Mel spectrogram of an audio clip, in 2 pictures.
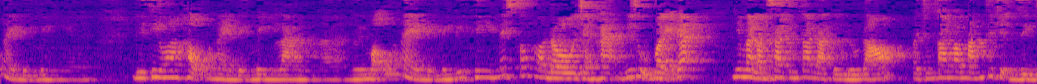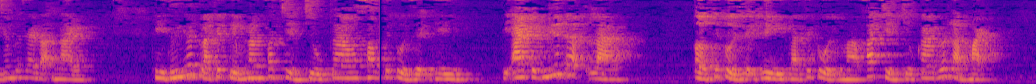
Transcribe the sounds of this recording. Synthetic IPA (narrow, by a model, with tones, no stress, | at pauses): na˨˩jɗe˧˩mï˨˩ŋ̟˨˩ | ɗi˧t̪ʰi˧hwaː˧nɦə̰˧˨wna˨˩jɗe˧˩mï˨˩ŋ̟laː˨˩mː˨˩ŋɨ˨˩əjmə̰˧˥wna˨˩jɗe˧˩mï˨˩ŋ̟ɗi˧t̪ʰi˧nɛ˦˥s̚fɔ˦˥t̚mɔ˧ɗo˨˩t͡ɕaː˧˩ŋɦa̰ː˧˨nvi˨˦zṵ˧˨və̰˧˨jɗaː˨˦ | ɲɨ˧ŋmaː˨˩laː˨˩msaː˧wt͡ɕʊ˨˦ŋ͡mt̪aː˧ɗaː˨˩t̚t̪ɨ˧˩ɗi˨˩əwɗɔ˨˦vaː˨˩t͡ɕʊ˨˦ŋ͡mt̪aː˧lɔː˧la˨˦ŋk̪aː˨˦jt͡ɕwḭ˧˨ənzi˨˩t͡ɕɔ˧wŋ͡mkaː˨˦jzaː˧jɗwa̰ː˧˨nːa˨˩j | t̪ʰi˨˩t̪ʰɨ˨˦ɲə˦˥t̚laː˨˩kaː˨˦jk̪i˧˩əmna˧ŋfaː˦˥t̚t͡ɕi˧˩ənt͡ɕi˨˩əwkaː˧wsa˧wkaː˨˦jt̪u˧˩jzə̰˧˨jt̪ʰi˨˩t̪ʰi˨˩ʔaː˧jkʊ̰˧˥ŋ͡mɓi˦˥ət̚ʔaː˨˦laː˨˩ | ʔəː˧˩kaː˨˦jt̪u˧˩əjzə̰˧˨jt̪ʰi˨˩laː˨˩kaː˨˦jt̪u˧˩əjmaː˨˩faː˦˥t̚t͡ɕi˧˩ənt͡ɕi˨˩əwkaː˧wzə˦˥t̚laː˨˩ma̰˧˨jŋ̟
